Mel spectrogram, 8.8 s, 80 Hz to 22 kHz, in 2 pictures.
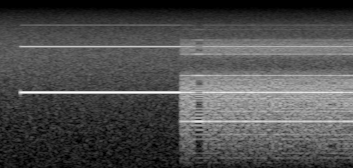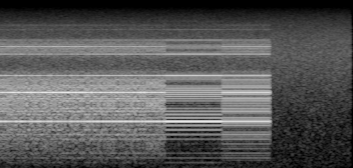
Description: Cassette data (Kansas City type), 1200 baud, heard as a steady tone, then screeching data.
